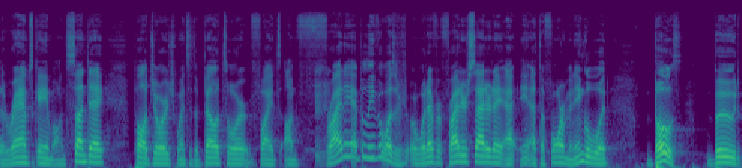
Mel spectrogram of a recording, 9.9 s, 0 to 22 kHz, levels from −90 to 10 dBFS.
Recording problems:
abrupt cut into speech; at the start

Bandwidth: 16 kHz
